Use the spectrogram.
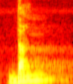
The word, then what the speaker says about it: Dan: Qué significa Por qué se le puso dan dan así como lo escucha d a n dan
